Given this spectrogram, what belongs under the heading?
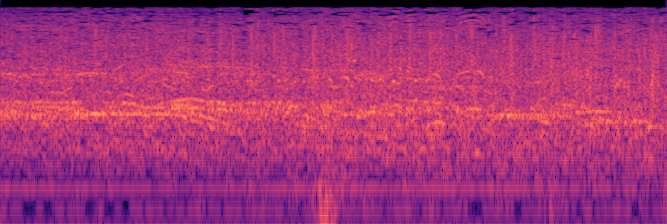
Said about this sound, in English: You know what the Bible said? The Bible said, clap your hands, all you people, and make a joyful noise to the Lord. I hope we never lose that.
